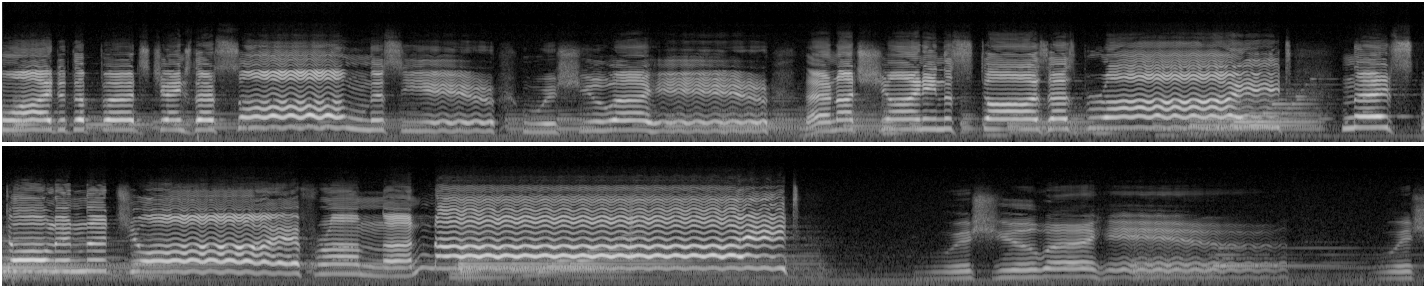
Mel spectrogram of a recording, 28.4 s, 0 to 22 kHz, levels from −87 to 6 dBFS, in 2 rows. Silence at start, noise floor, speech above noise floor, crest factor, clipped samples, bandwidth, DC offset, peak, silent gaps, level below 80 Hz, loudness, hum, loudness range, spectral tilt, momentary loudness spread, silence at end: 0 s; -52 dBFS; 33 dB; 16 dB; under 0.1%; 11 kHz; under 0.1%; -2 dBFS; none; -58 dBFS; -17 LUFS; 60 Hz at -55 dBFS; 16 LU; -2 dB/octave; 17 LU; 0 s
